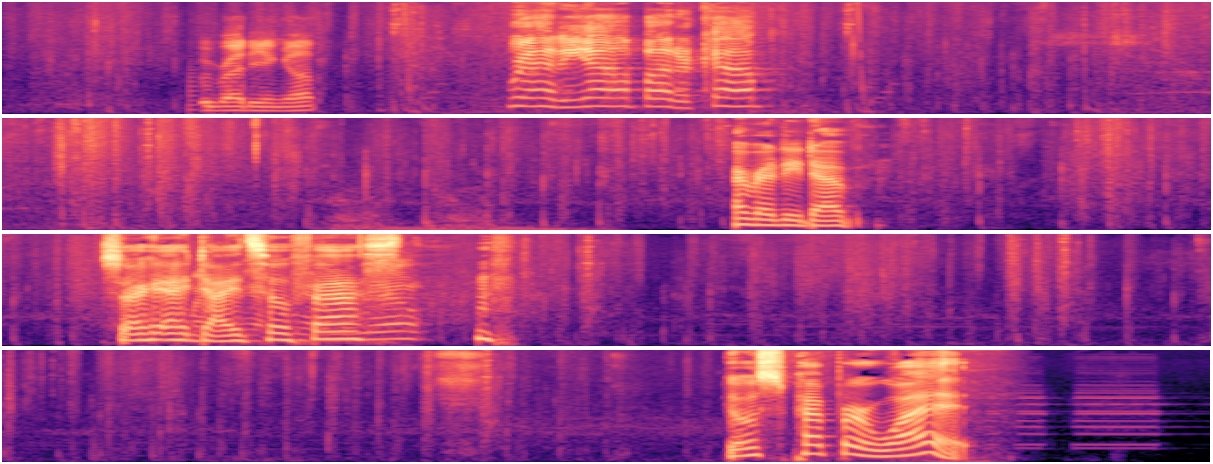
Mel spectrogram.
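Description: A young woman talks with animation close to a microphone, in short bursts.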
